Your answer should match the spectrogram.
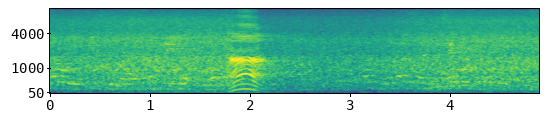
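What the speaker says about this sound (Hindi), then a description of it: "पानी बरस रहा है।" Rain pours steadily outdoors, a loud dense hiss that runs throughout, broken by a short tonal whine near the middle.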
